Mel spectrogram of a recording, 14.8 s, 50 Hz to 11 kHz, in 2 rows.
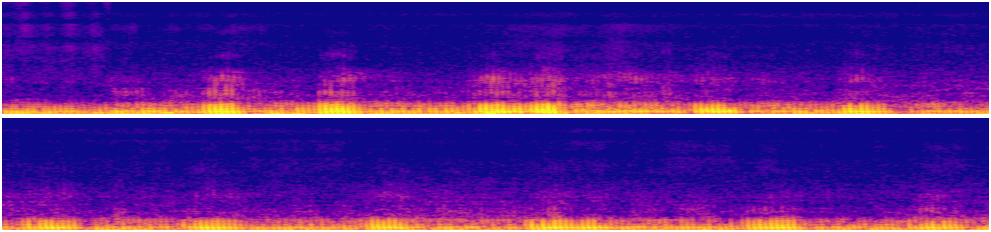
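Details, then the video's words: A cute cat kept indoors purring steadily: a deep, throbbing rumble with regular breath swells about every 1.2 seconds, after a light tap at the very start. "고양이 골골송 | cat purring"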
